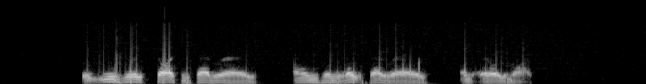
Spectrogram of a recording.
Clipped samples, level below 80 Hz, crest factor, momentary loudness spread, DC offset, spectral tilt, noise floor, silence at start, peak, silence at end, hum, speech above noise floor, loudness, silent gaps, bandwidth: under 0.1%; -46 dBFS; 16 dB; 13 LU; under 0.1%; -9.5 dB/octave; -62 dBFS; 0.85 s; -8 dBFS; 1.15 s; none; 41 dB; -22 LUFS; none; 7.6 kHz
